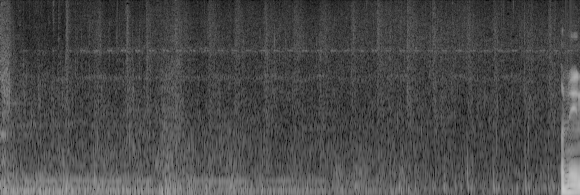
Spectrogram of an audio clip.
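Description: Footsteps crunch on a damp forest path.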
